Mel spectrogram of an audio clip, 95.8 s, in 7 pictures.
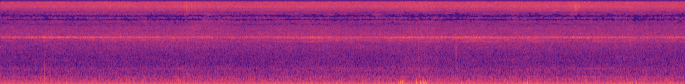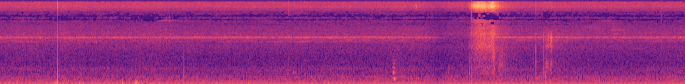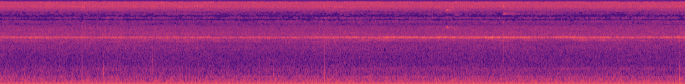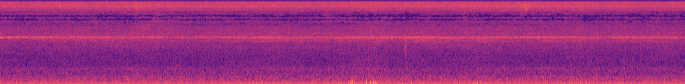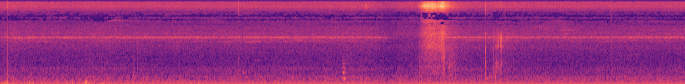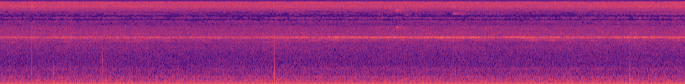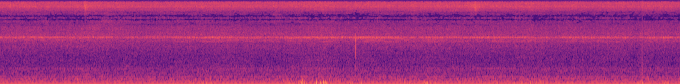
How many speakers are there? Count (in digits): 0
